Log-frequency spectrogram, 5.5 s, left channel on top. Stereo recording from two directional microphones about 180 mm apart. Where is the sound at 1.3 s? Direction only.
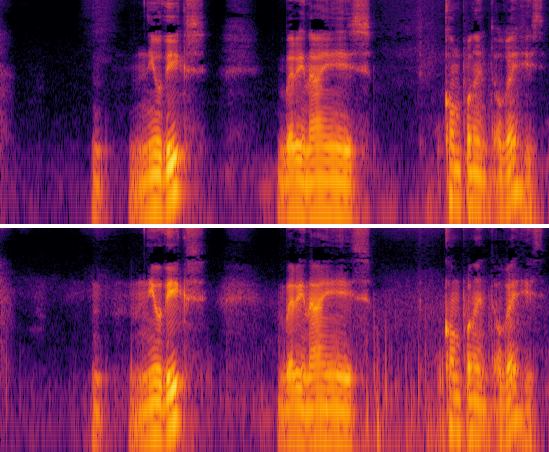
20° left (ahead or behind).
